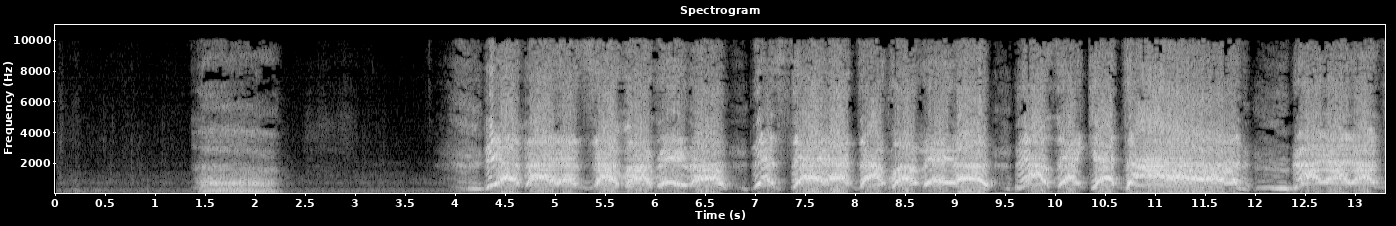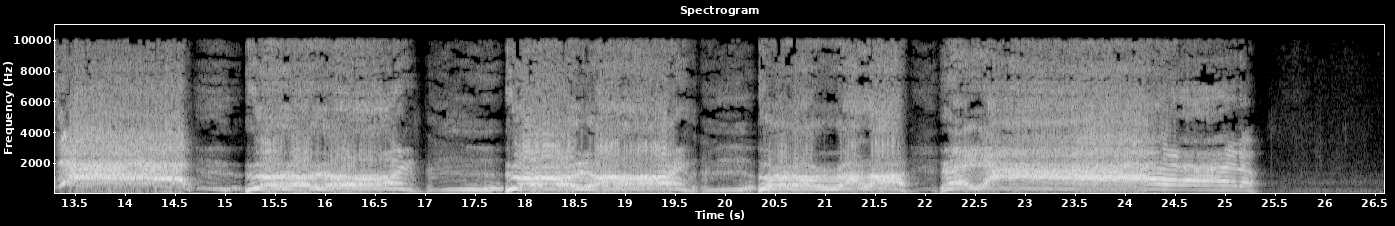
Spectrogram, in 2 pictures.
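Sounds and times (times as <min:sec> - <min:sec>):
man screaming a cappella: 0:04.0 - 0:25.3.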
